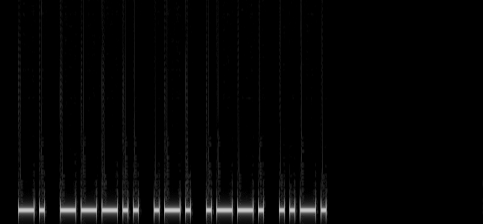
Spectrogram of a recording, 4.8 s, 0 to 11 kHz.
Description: Morse code, heard as a keyed tone, about 23 wpm, 700 Hz. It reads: N8RPF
